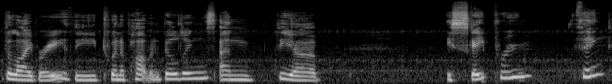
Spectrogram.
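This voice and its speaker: A woman playing a calm, curious archivist who puts measured interview questions in a fan audio drama. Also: fairly high pitch, gravelly, exaggerated voice.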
